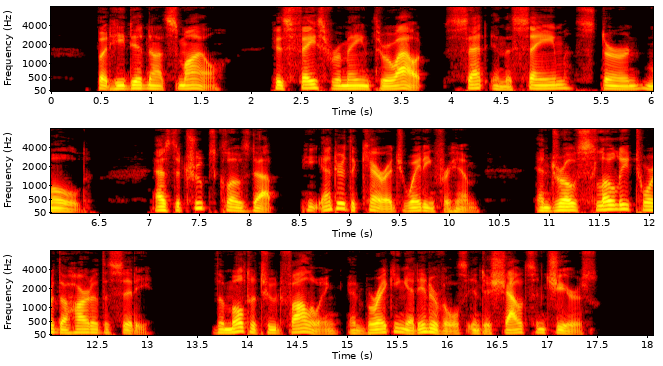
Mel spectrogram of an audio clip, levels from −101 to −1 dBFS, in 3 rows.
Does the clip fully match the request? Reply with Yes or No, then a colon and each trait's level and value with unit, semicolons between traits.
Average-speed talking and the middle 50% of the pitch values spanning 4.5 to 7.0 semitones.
No: average, 155 wpm; average, 3.7 semitones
